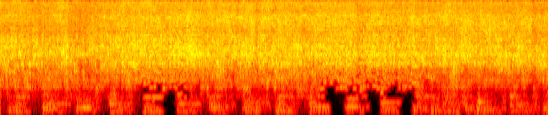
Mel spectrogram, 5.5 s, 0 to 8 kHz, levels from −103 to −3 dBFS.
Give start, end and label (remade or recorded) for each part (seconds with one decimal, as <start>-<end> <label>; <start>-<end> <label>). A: 0.0-1.4 remade; 1.4-1.9 recorded; 1.9-3.2 remade; 3.2-4.2 recorded; 4.2-5.5 remade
